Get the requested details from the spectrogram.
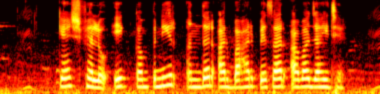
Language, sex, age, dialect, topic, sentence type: Magahi, female, 25-30, Northeastern/Surjapuri, banking, statement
